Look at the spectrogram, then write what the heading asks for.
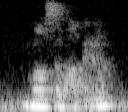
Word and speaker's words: Mosawakana: Mosawakana. Like almost like you're saying mouse. But it's like, I don't know if it's the same, but it's similar.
